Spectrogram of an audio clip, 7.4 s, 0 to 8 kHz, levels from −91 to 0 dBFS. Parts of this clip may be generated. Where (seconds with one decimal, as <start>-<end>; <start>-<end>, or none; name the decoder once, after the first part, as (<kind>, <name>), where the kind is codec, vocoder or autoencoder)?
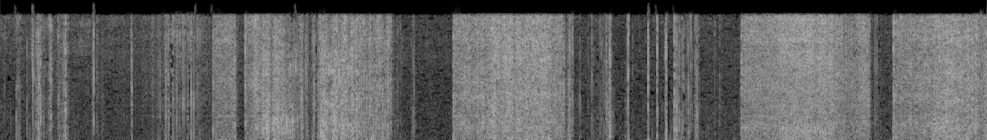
0.9-2.4 (autoencoder, DAC-VAE); 5.6-6.6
